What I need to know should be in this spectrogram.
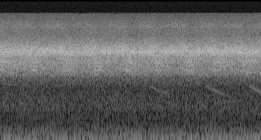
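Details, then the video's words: A continuous high insect shimmer from crickets in open grassland, steady and unbroken, with a few faint descending whistled notes near the end and soft low rustling below. "Nature Sounds - Real Time - No Music - Meditation - Crickets"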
